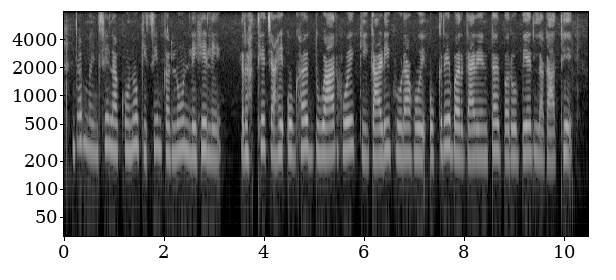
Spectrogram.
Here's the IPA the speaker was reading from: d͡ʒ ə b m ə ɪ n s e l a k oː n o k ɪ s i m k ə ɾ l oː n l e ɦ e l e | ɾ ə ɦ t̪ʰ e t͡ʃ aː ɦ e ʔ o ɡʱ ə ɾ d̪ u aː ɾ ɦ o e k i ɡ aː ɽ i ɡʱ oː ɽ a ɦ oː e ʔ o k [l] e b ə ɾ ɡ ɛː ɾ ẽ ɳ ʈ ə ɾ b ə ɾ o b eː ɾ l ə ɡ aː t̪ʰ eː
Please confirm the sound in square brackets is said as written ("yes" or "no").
no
